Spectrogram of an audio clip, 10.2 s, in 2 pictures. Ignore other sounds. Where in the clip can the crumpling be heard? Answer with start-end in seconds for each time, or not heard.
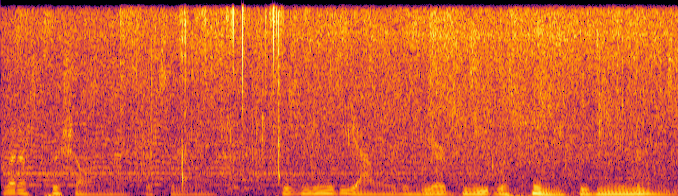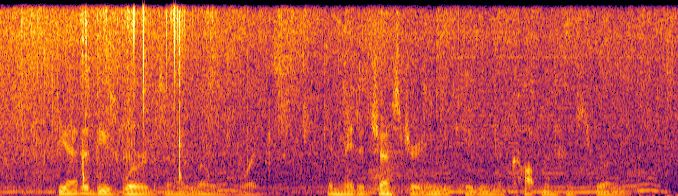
0.9-2.1, 5.2-6.7.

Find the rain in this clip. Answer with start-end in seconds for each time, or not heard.
0.0-10.1.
